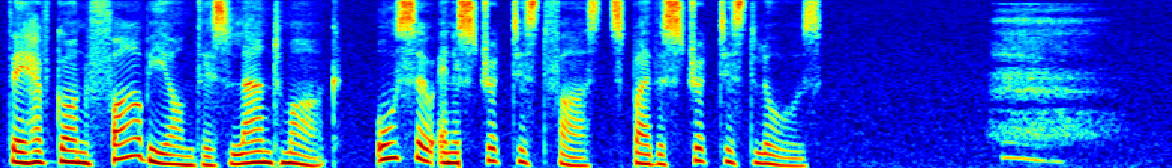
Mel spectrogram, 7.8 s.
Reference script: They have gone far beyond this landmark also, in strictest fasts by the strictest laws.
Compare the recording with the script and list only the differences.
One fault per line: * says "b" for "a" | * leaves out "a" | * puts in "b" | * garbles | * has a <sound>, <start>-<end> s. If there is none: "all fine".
* has a sigh, 6.6-7.6 s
